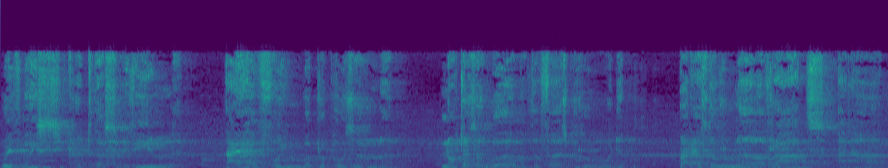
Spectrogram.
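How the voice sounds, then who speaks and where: A man uses a put-on character voice at medium pitch and a very slow pace. Strong echo and loud background noise fill the recording. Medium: machinima. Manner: archaic, solemn, dignified.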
